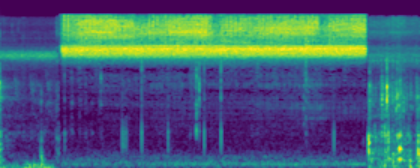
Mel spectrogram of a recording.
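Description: Steady high-pitched buzzing of insects, with a few faint ticks. Near the end it gives way to louder, rougher noise.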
